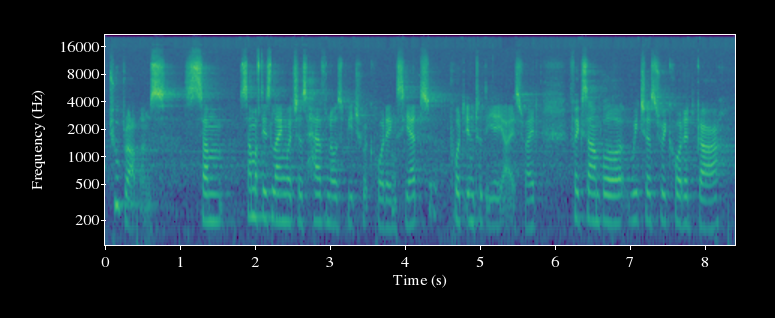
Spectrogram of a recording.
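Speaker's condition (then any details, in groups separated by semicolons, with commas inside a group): No condition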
